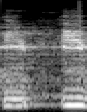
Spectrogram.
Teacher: मुह भी हमारा अवता आकार होता है गोल नहीं होता है संवृत का मतलब यह है कि कम खुलता है पूरा मुह तो खुलता ही नहीं है जब हम ई बोलते हैं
